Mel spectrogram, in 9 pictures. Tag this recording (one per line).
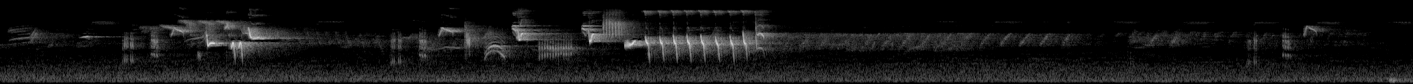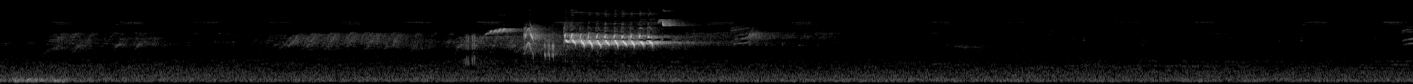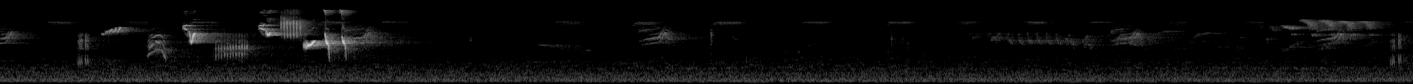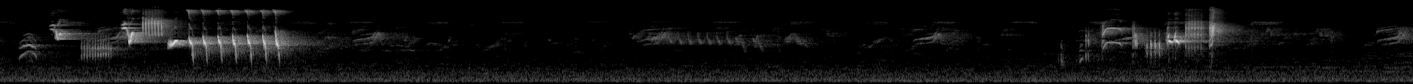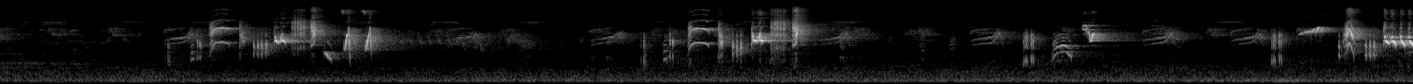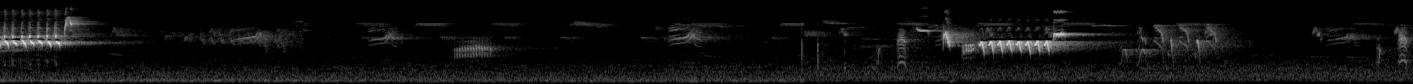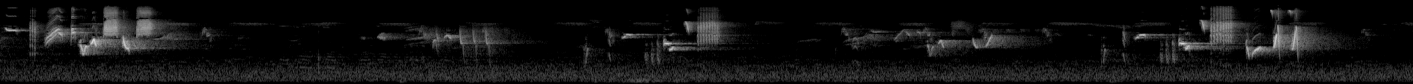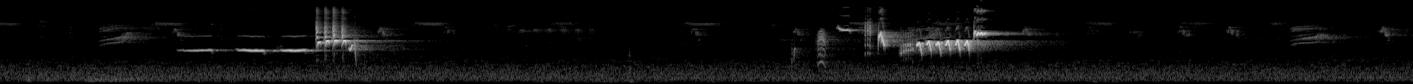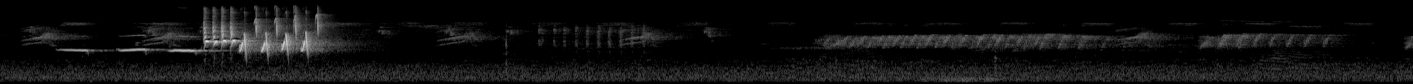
birds
field-recording
spring
donana
forest
nightingale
